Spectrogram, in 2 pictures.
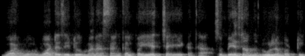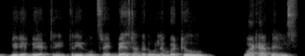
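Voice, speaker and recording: A man's voice: mid-range voice, moderate pace, mellow. A middle-aged man teaching an interactive class on a scripture text through a headset microphone. He explains step by step, repeats points and quizzes his students.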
